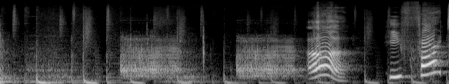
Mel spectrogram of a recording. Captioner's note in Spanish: Suena un pedo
